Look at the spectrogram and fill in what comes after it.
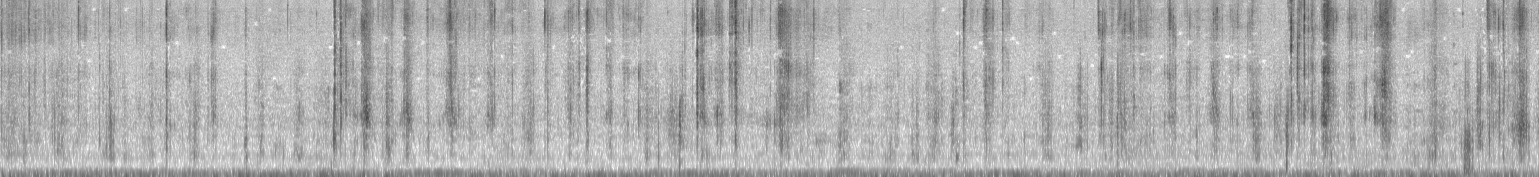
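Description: Close-miked biting and chewing of crisp fried dough sticks, a steady run of crunches and crackles over a constant low hum.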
